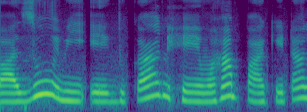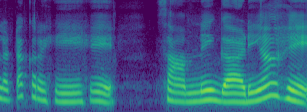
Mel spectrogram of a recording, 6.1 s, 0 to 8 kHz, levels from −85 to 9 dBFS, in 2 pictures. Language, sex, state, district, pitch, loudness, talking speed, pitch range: Hindi, female, Bihar, Kaimur, 210 Hz, -17 LUFS, 135 wpm, 190-255 Hz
